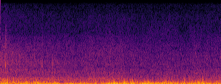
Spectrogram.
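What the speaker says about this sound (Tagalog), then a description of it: "Kaya lang lumakas yung hangin" Strong wind buffeting the microphone at a fishing spot, a loud continuous low rumble with steady gusting and no voices.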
